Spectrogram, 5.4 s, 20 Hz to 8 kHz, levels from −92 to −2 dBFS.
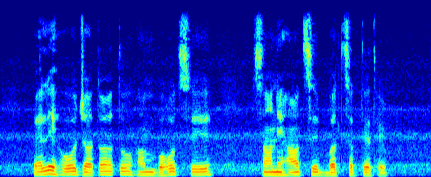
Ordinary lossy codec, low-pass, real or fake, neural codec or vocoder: Opus, 64 kbps; 7.2 kHz; real; none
